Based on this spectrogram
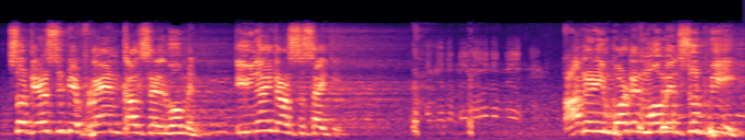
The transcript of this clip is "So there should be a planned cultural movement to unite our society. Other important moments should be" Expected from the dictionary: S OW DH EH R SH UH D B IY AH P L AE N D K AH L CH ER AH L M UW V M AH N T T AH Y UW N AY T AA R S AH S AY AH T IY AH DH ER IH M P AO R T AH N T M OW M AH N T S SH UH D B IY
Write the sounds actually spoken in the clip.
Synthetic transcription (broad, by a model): S OW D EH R S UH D B IY AH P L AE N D K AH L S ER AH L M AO M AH N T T Y UW N AY T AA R S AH S AY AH T IY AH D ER IH M P AO R T AH N T M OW M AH N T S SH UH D B IY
